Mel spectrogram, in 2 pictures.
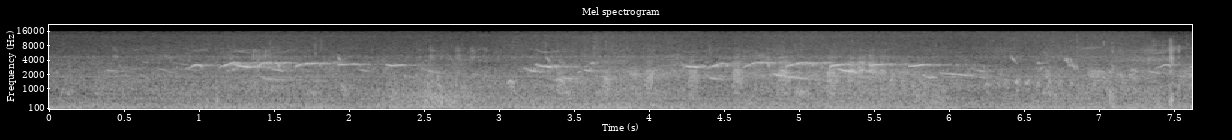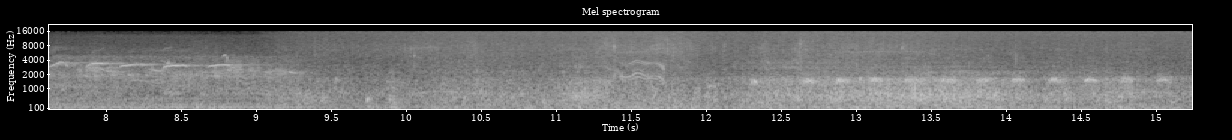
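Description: Wild birds calling: bursts of short chirping calls through the first part, then after about twelve seconds a quick, even run of notes, about four or five a second.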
